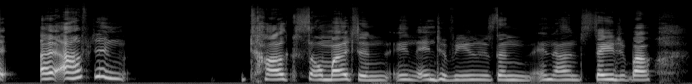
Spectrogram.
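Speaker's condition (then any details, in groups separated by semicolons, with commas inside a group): Cerebral palsy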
